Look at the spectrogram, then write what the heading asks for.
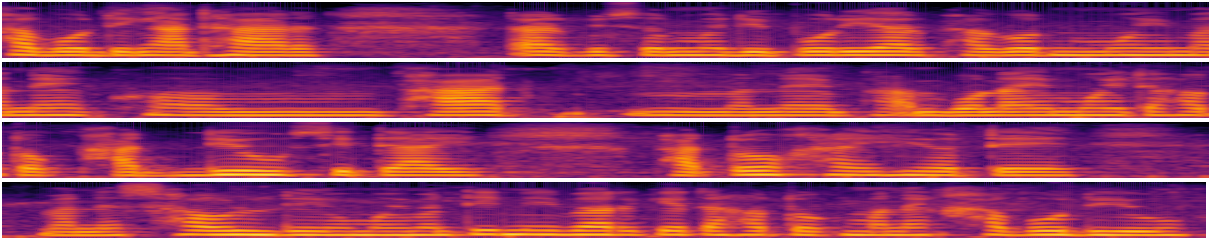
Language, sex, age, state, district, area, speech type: Assamese, female, 45-60, Assam, Goalpara, urban, spontaneous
